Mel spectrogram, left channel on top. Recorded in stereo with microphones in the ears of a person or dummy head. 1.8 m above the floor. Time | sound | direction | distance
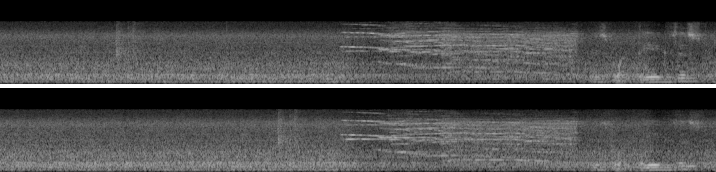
3.4 | a squeak | 5° left (ahead or behind) | 1.5 m
5.9 | a man speaking | 80° left | 2 m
